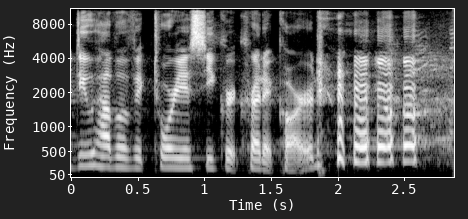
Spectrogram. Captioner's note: chuckles; audience laughs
